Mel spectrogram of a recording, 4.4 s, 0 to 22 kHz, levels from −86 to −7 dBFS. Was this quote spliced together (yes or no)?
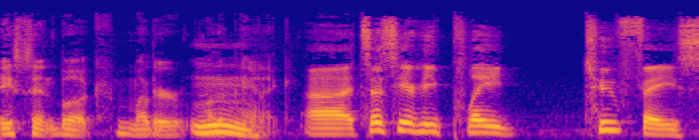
no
